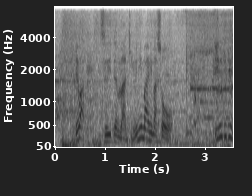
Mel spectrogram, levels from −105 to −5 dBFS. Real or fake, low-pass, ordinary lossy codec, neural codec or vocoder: fake; 7.2 kHz; none; codec, 16 kHz in and 24 kHz out, 1 kbps, XY-Tokenizer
